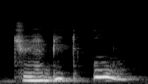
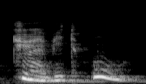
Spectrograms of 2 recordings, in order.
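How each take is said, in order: First: Higher "Tu habites où" stressing "où"; higher repeat. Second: Louder "Tu habites où" with falling "où"; question example. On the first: Teacher repeats the question higher for children. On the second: Teacher models a question for the class, clear and loud. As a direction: ask it clearly, leaning on "où". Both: Shown as a demonstration. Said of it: "Deuxième phrase".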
